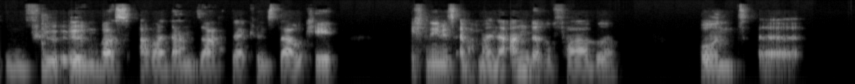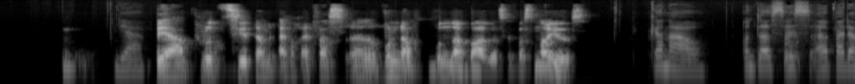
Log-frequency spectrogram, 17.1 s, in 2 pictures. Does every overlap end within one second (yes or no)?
yes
